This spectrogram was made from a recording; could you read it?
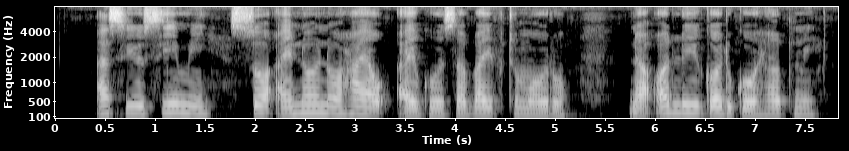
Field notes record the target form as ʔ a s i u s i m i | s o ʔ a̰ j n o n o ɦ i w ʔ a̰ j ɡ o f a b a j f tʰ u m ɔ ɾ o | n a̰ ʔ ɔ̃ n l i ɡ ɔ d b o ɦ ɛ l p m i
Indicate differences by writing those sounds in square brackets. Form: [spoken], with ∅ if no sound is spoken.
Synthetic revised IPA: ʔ a s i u s i m i | s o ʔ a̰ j n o n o ɦ [a] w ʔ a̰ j ɡ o [s] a b a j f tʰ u m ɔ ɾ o | n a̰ ʔ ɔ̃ n l i ɡ ɔ d [ɡ] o ɦ ɛ l p m i

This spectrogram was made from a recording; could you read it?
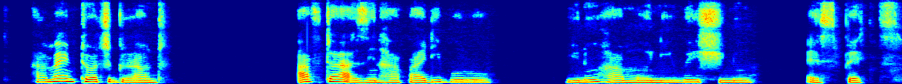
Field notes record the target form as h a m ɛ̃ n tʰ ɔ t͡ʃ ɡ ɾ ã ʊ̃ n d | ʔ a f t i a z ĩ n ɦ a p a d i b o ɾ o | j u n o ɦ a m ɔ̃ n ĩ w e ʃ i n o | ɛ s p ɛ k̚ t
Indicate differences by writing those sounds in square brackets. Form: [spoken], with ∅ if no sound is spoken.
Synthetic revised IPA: h a m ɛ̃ n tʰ ɔ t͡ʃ ɡ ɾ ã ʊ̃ n d | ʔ a f t [a] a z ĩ n ɦ a p a d i b o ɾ o | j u n o ɦ a m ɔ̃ n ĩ w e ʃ i n o | ɛ s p ɛ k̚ t

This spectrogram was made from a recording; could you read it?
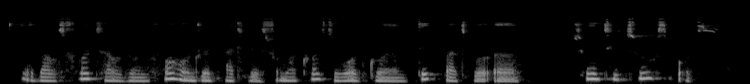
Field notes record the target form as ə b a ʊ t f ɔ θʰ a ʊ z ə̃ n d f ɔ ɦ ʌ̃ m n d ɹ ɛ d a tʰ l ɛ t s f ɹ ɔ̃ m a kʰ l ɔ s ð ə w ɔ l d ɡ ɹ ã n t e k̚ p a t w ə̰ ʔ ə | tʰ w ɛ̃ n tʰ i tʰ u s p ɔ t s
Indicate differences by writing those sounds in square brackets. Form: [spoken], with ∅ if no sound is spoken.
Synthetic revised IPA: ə b a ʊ t f ɔ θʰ a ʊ z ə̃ n d f ɔ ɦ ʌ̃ [∅] n d ɹ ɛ d a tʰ l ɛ t s f ɹ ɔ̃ m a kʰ [ɹ] ɔ s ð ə w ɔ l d ɡ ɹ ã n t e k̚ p a t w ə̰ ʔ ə | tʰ w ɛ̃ n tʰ i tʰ u s p ɔ t s

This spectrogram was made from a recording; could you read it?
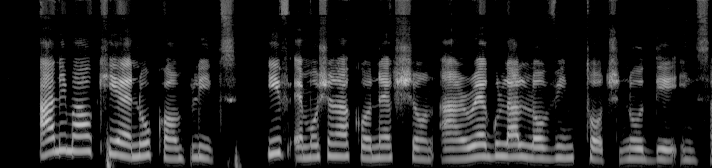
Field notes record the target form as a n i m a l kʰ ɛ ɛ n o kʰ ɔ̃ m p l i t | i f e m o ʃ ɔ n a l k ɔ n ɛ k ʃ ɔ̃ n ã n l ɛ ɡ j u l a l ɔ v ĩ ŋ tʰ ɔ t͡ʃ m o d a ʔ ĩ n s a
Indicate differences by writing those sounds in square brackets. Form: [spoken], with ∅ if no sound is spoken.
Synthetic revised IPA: a n i m a l kʰ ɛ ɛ n o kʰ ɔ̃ m p l i t | i f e m o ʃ ɔ n a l k ɔ n ɛ k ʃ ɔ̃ n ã n [ɹ] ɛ ɡ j u l a l ɔ v ĩ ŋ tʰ ɔ t͡ʃ [n] o d [e] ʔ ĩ n s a

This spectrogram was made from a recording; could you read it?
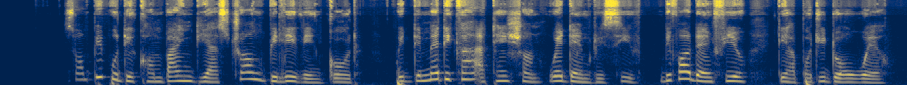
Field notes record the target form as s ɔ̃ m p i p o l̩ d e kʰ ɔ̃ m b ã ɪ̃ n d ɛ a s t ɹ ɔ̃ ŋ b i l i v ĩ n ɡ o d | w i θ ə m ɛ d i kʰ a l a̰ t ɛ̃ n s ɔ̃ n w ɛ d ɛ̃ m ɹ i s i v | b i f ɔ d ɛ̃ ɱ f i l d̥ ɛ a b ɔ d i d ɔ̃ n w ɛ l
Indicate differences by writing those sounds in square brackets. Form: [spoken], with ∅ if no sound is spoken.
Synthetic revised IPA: s ɔ̃ m p i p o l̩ d e kʰ ɔ̃ m b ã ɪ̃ n d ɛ a s t ɹ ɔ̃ ŋ b i l i v ĩ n ɡ [ɔ] d | w i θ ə m ɛ d i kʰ a l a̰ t ɛ̃ n [ʃ] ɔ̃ n w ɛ d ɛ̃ m ɹ i s i v | b i f ɔ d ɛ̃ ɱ f i l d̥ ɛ a b ɔ d i d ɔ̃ n w ɛ l

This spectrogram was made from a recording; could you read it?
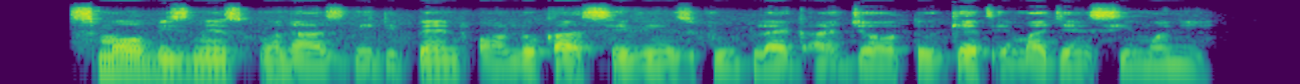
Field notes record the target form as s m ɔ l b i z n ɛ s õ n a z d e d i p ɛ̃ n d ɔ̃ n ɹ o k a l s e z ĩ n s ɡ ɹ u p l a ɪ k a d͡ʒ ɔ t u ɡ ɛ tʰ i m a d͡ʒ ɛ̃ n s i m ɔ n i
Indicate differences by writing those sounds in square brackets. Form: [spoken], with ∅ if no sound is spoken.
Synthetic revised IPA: s m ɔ l b i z n ɛ s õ n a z d e d i p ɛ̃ n d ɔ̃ n [l] o k a l s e [v] ĩ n s ɡ ɹ u p l a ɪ k a d͡ʒ ɔ t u ɡ ɛ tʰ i m a d͡ʒ ɛ̃ n s i m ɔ n i

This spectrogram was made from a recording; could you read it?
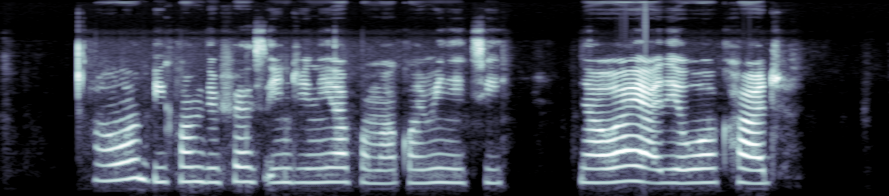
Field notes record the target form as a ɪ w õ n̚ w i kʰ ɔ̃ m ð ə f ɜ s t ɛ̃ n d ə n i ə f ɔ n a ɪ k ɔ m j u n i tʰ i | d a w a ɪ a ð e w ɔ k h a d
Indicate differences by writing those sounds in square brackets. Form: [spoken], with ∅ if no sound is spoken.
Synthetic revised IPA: a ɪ w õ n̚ [b] i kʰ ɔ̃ m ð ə f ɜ s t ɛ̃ n [d͡ʒ] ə n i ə f ɔ [m] a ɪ k ɔ m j u n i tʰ i | [n] a w a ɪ a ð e w ɔ k h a d

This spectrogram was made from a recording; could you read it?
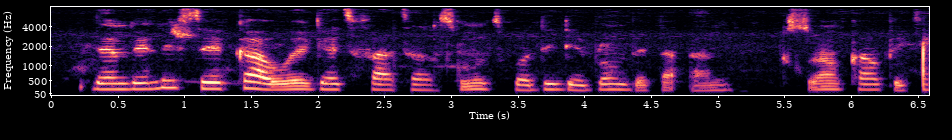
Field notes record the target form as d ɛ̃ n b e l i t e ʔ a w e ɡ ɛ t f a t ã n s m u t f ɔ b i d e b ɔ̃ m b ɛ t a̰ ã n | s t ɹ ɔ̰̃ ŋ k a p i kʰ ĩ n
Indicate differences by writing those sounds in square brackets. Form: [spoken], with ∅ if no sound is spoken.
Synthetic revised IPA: d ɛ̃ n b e l i [s] e [k] a w e ɡ ɛ t f a t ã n s m u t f ɔ [d] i d e b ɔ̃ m b ɛ t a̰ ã n | s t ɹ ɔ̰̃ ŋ k a p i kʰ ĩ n

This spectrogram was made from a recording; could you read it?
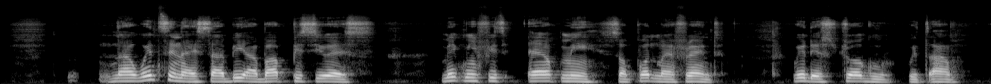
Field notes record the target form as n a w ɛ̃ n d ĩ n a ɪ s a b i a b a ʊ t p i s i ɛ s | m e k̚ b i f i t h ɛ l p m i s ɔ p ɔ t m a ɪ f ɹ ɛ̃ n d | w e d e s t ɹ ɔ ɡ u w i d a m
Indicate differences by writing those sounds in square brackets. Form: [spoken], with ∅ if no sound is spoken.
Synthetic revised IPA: n a w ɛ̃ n [t] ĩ n a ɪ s a b i a b a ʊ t p i s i ɛ s | m e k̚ [m] i f i t h ɛ l p m i s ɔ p ɔ t m a ɪ f ɹ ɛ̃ n d | w e d e s t ɹ ɔ ɡ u w i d a m

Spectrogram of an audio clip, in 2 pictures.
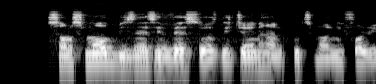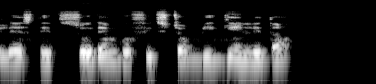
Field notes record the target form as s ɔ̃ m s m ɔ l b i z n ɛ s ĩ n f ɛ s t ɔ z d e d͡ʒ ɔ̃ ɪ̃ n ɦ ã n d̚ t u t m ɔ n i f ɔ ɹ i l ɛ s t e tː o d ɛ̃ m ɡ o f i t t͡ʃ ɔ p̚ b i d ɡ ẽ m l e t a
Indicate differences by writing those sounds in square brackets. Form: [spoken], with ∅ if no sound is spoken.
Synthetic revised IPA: s ɔ̃ m s m ɔ l b i z n ɛ s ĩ n [v] ɛ s t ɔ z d e d͡ʒ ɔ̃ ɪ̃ n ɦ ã n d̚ [p] u t m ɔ n i f ɔ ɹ i l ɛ s t e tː o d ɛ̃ m ɡ o f i t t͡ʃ ɔ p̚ b i [ɡ] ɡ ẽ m l e t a

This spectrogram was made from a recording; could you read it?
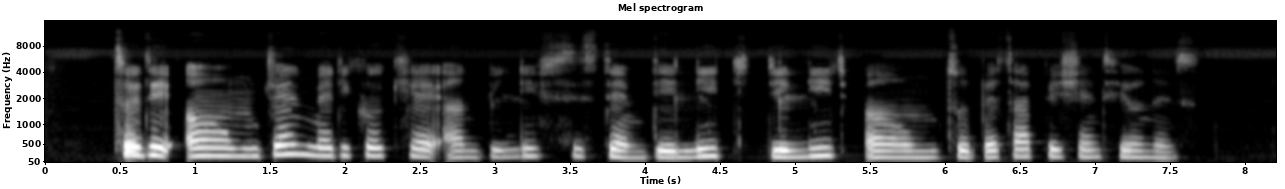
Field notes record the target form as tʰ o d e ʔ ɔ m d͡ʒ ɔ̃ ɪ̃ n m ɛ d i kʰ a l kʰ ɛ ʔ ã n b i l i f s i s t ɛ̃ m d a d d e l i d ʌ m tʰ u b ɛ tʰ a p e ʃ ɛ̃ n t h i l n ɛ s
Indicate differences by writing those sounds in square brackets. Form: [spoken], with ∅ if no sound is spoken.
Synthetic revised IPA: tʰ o d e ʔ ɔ m d͡ʒ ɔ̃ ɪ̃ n m ɛ d i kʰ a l kʰ ɛ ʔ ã n b i l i f s i s t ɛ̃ m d [e] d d e l i d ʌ m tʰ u b ɛ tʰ a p e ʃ ɛ̃ n t h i l n ɛ s

